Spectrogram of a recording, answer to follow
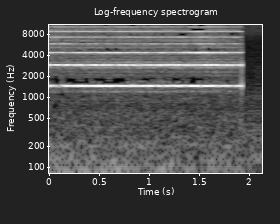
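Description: A steady, high-pitched beep tone held unbroken for two seconds, starting and cutting off abruptly.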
